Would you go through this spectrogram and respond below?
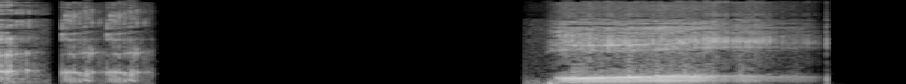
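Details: Burping from "talking cats": a short belch, then after a pause one long, deep, rumbling burp.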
